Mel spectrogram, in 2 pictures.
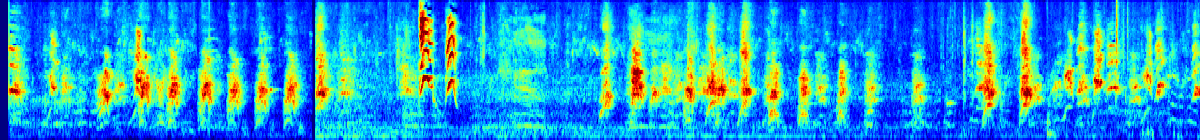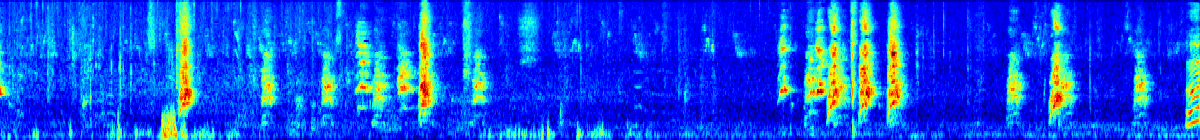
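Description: Small dogs barking in quick repeated bursts, about four barks a second at the start, pausing briefly now and then before starting up again.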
